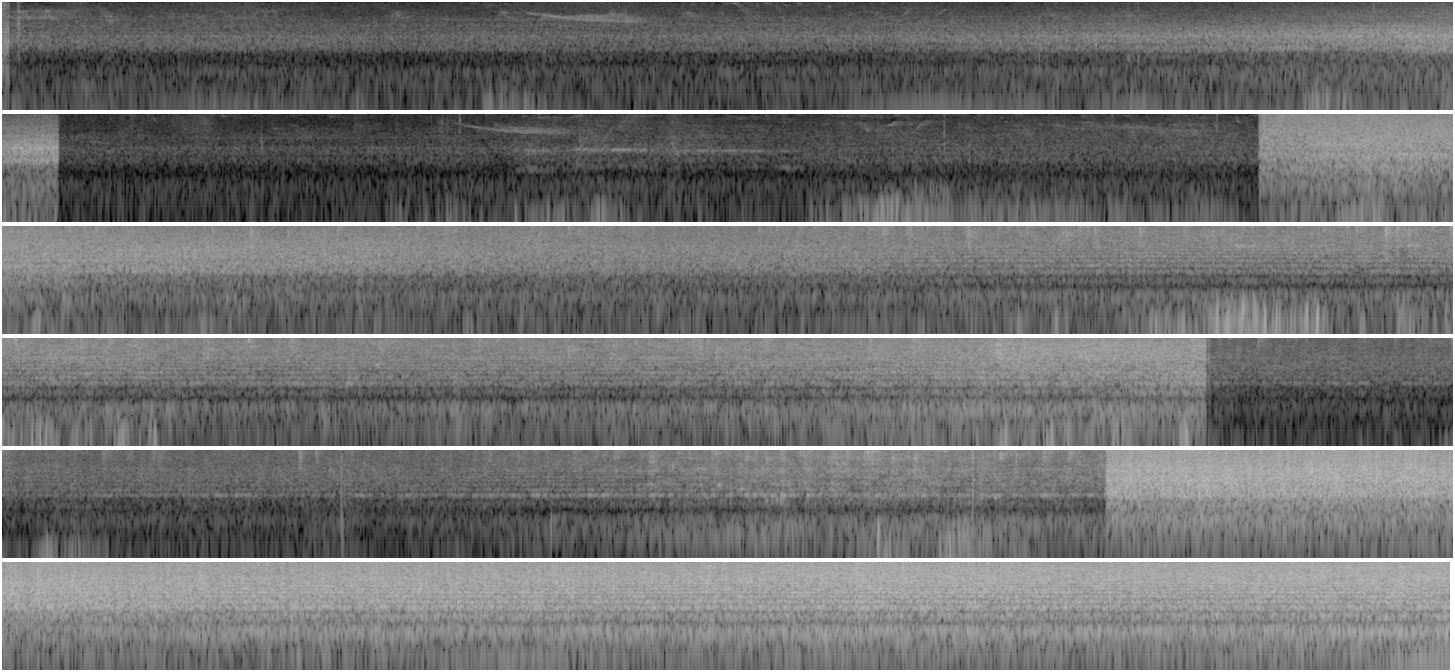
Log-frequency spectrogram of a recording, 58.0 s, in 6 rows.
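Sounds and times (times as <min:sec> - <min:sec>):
rain on a corrugated roof: 0:00.0 - 0:01.2, 0:18.0 - 0:58.0.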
